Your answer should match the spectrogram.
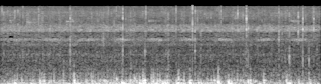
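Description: Faint steady hiss with scattered soft crackles.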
